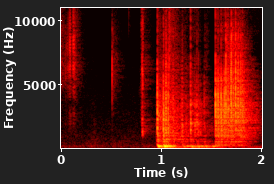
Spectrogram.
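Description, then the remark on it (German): A few sharp clicks, then dice clatter and tumble across a hard tabletop in a bright, rattling burst lasting about a second, fairly loud, with no voices; the roll comes up a five. “Und ich frage dich, wie es dir geht, nachdem ich eine 5 gewürfelt habe.”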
